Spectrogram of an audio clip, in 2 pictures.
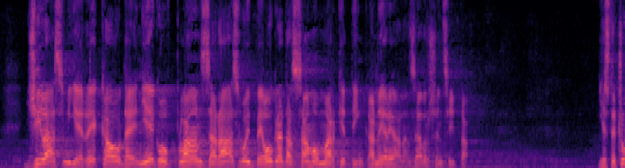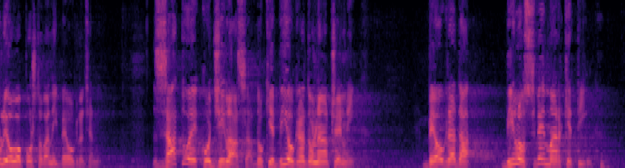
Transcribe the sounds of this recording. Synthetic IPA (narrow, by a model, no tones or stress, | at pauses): d͡ʑilaːsmije̞ɾe̞kao̞d̪aje̞ɲe̞ɡo̞ʋplˠaːnzaɾaːzʋo̞jbe̞o̞ɡɾad̪asamo̞maɾke̞t̪iŋɡaneɾea̰ːlˠa̰nzaʋr̩ʃent̪sit̪a̰t̪ | jeɾst̪e̞t͡ʃulio̞ʋo̞po̞ʃt̪o̞ʋanibe̞o̞ɡɾa̰d͡ʑa̰nḭ | zat̪oje̞ko̞d͡ʑilaːsa̰d̪o̞kje̞bio̞ɡɾad̪o̞naːt͡ʃelnḭk | be̞o̞ɡɾad̪abiːlo̞sʋe̞maɾke̞t̪iŋɡ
